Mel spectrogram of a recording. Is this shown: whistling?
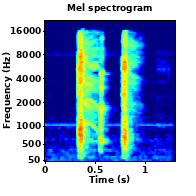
no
